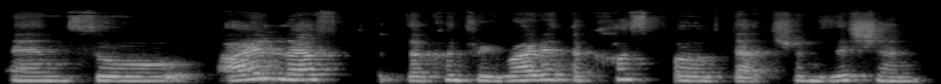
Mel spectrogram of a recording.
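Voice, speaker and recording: A Korean-born woman composer in her forties, a native Korean speaker, answering interview questions in a reflective way with many pauses and fillers. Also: medium pitch, reverberant.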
